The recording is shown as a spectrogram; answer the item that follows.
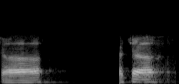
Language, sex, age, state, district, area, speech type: Sindhi, male, 60+, Gujarat, Kutch, urban, conversation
